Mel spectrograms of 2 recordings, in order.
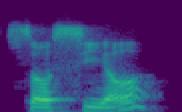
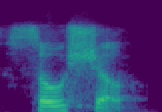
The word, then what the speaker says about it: social: I heard, if I'm not mistaken, this social, yeah, it was pronounced social, while it should be pronounced social. So with the emphasis in the first, social, like that, yeah.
